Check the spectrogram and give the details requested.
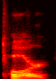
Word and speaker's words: Thor: names wrong by them I think Thor is actually pronounced tor yeah something along those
